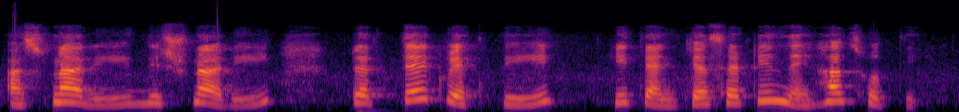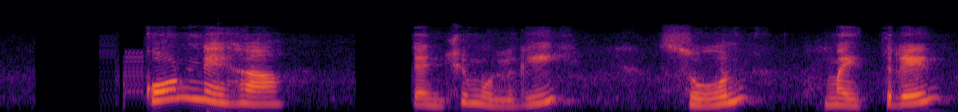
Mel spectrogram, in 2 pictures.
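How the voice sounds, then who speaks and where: A middle-aged woman reads a heartfelt short story at an unhurried pace, her voice sitting in a middle pitch. She is gentle and measured, lifting her voice for the lines spoken by people in the story. The recording sounds a little dull and muffled. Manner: gentle, measured, lifts voice for quoted speech. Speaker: narrator reading a story aloud. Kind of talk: expressive storytelling reading.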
